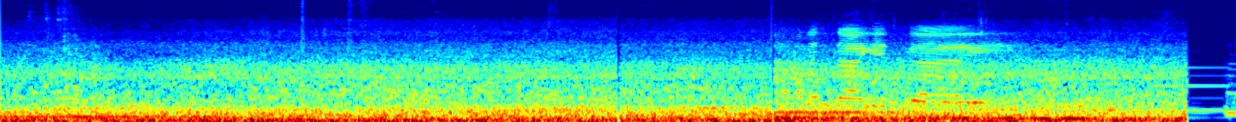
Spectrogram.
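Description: Steady low rumble of road traffic with a low engine-like hum, and faint voices briefly about five seconds in.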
